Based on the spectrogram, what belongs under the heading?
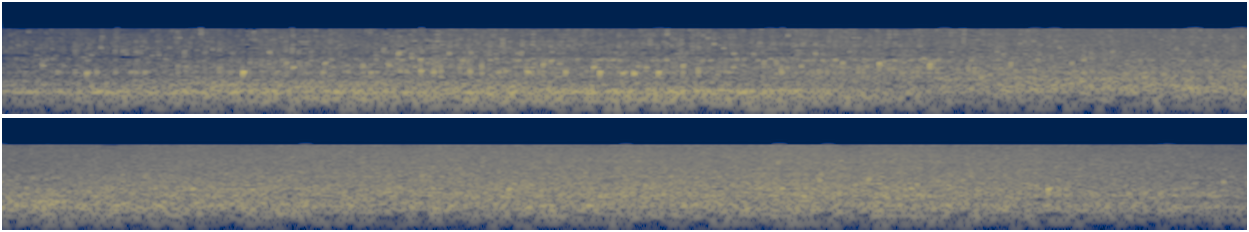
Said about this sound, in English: Instead of getting an overall oral picture, I was doing fine detailed scrutiny of different parts of the falls. An extension of your ears of sorts.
